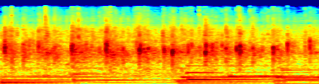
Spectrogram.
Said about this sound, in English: Come on, let's give the Lord a clap offering.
